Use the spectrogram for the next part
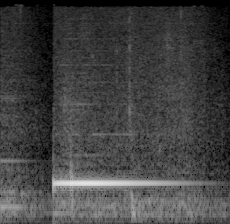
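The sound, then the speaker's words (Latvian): A single clear electronic bell tone sounds abruptly in a parliament, calling deputies to vote. It holds as a steady pure pitch and slowly fades over about two seconds against a quiet hum, with no talking. “Deputāti, lūdzu balsojumu, lūdzu zvanu.”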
